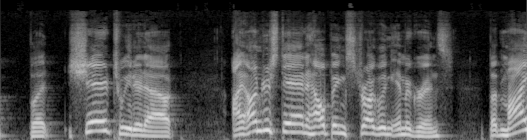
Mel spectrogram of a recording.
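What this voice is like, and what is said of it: Usual voice. Nothing is said of it.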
